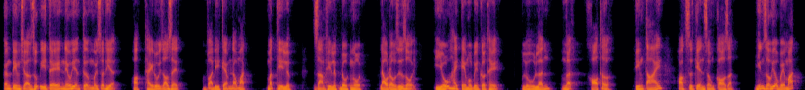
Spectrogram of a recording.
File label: narration; Vi Sao Anh Nang Co The Khien Ban Hat Hoi; StickerMan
